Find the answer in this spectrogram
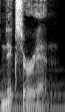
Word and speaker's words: Nixirin: After a lot of back and forth, we settled on Nixirin, pronounced Nyxerin.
